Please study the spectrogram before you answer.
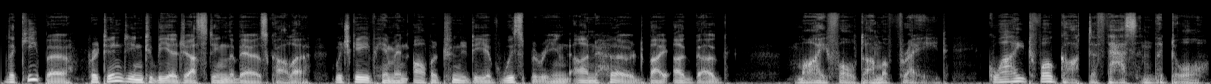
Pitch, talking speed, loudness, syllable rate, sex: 85 Hz, 145 wpm, -18 LUFS, 4.5 syllables/s, male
